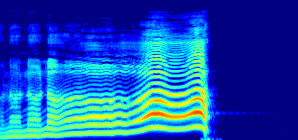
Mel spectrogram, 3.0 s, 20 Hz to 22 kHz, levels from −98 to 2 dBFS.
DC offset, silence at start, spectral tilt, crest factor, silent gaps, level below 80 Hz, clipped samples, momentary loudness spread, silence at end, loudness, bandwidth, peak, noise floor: under 0.1%; 0.1 s; -2.5 dB/octave; 16 dB; none; -78 dBFS; under 0.1%; 19 LU; 0.9 s; -24 LUFS; 12 kHz; -10 dBFS; under -90 dBFS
